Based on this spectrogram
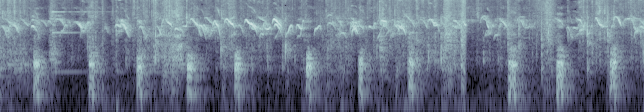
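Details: Mother hen tending chicks that peck at her, giving evenly spaced short clucks about twice a second while the chicks cheep in a thick, high, twittering chorus.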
